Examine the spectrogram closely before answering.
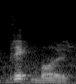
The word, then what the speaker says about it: Brickbol: would say Brickbol, Brickbol, because I use a long E sound in the first syllable and a long O sound in the second syllable. So it's Brickbol.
